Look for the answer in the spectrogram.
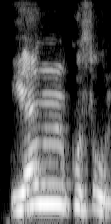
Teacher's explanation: الحرف السابع من الحروف المخفاء من الحروف الفرعية النون المخفاة، حيث تختلط بالحرف الذي بعدها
